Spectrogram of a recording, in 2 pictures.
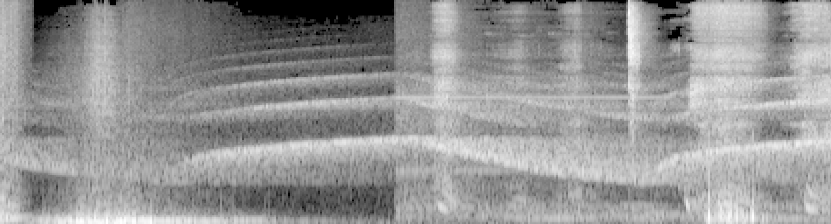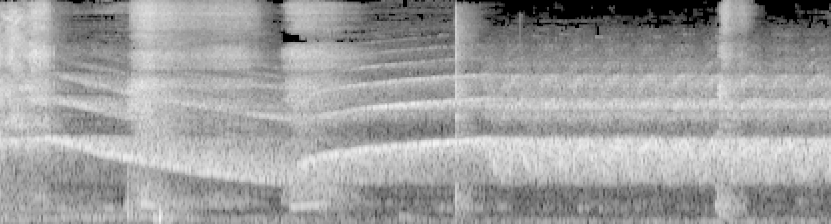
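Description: Emergency siren wailing, slowly rising and falling in pitch about every five seconds, then holding on its high note near the end. A deep rumbling boom fills the first two seconds, and a few sharp knocks sound over the siren.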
